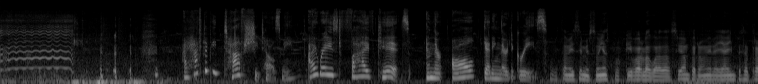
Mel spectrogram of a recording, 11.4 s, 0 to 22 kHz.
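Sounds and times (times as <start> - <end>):
goat in a pen bleating: 0.0 - 1.2
speech: 1.7 - 11.3.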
